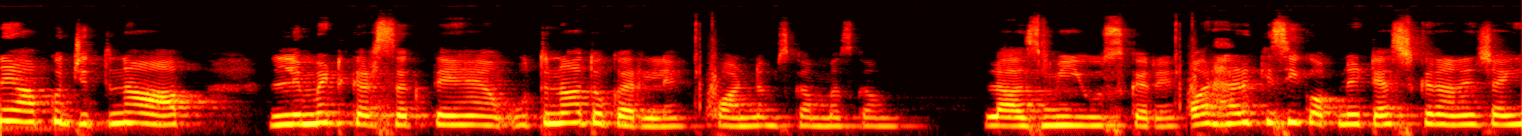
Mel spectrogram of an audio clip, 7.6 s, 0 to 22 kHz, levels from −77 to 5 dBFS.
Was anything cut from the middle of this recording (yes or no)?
yes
